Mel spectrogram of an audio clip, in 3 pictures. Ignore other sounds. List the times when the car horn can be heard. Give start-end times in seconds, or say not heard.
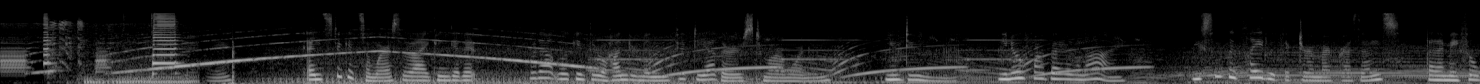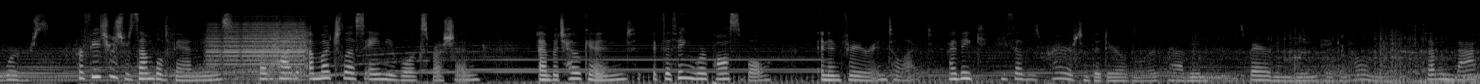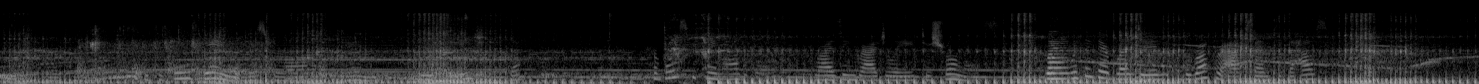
0.4-1.9, 16.8-17.9, 40.0-41.2.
